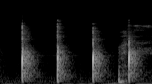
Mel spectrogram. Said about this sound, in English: Or was that a golf clap? That sounds bad. From where I'm sitting, that doesn't sound like a good thing.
